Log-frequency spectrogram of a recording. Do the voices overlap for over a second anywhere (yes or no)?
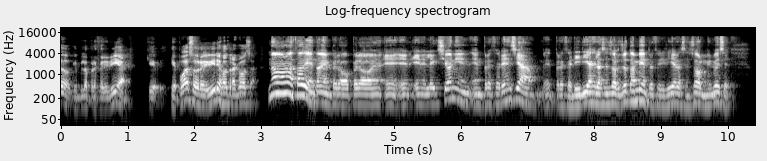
no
